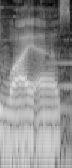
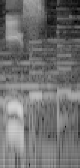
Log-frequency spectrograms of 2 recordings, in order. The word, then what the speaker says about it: Ys: Uh my all-time favorite is going to be YS. Oh, sorry, East. I keep forgetting it's pronounced East, but I grew up calling it YS.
